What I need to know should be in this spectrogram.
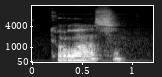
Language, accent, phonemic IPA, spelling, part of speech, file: French, Canada, /kʁwas/, croisses, verb, LL-Q150 (fra)-croisses.wav
- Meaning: second-person singular present subjunctive of croître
